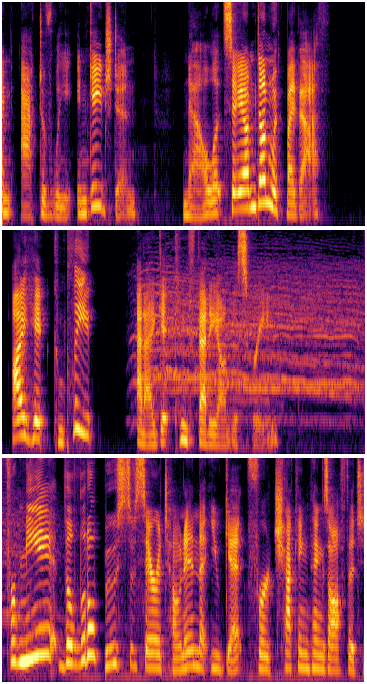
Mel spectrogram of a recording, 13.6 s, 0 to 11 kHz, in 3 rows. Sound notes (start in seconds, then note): 8.2 children cheering yay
